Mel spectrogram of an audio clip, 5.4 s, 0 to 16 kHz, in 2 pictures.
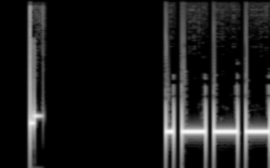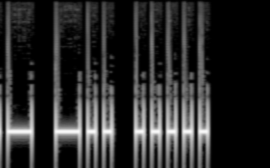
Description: Morse code, heard as a keyed tone, about 15 wpm, 700 Hz. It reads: 1D5
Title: Three Challenging Letter-Number Combinations 15wpm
